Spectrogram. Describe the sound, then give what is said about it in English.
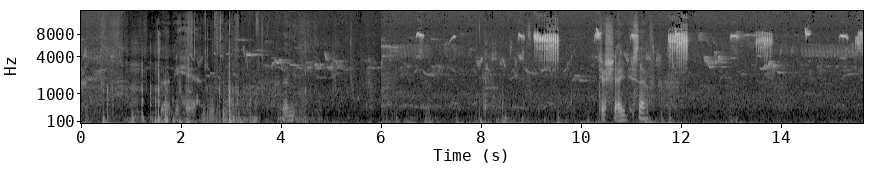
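Wrens in a hedge give short bursts of high, squeaky calls, repeated several times in the second half, while a man speaks briefly near the start. “Wren, code F out.”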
